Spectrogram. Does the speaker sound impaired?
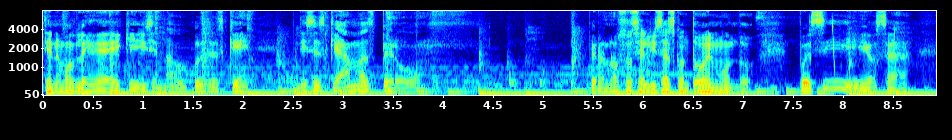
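No.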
